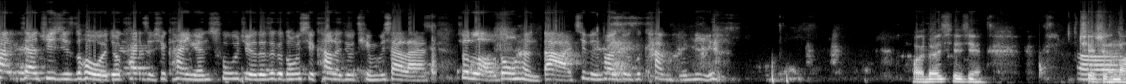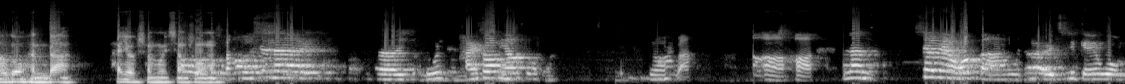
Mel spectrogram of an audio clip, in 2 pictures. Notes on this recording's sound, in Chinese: 武汉 STO2.0 活动中有幸采访了参与活动的星际迷航粉们，这是采访录音。由于有一次录音事故，前 7 分钟的录音丢失，抱歉。音质欠佳，抱歉。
